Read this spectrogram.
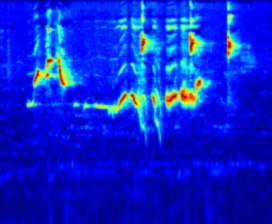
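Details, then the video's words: Energetic song of a champion white-rumped shama, or murai batu: a long flowing string of rich, varied whistles sliding up and down, with high sharp notes scattered through it, over a faint steady hum. "Murai Batu Gacor Juara: Kicauan Penuh Gaya dan Energi"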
